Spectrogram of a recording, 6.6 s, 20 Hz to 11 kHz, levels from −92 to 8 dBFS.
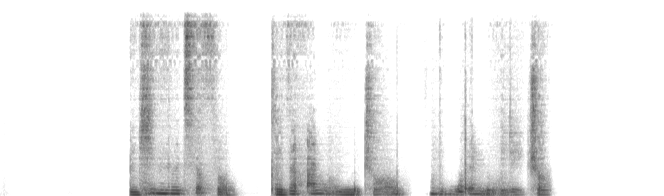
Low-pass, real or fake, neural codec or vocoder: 9.9 kHz; fake; codec, 44.1 kHz, 0.9 kbps, DAC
